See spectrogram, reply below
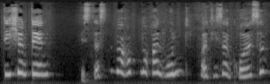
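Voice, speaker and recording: A bright, squeaky little forest elf from a storybook, hurrying her words with forced cheer. Her voice sits far above a normal speaking pitch, put on by a woman reading aloud. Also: expressive, moderate pace. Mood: eager. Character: eager small female forest elf.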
